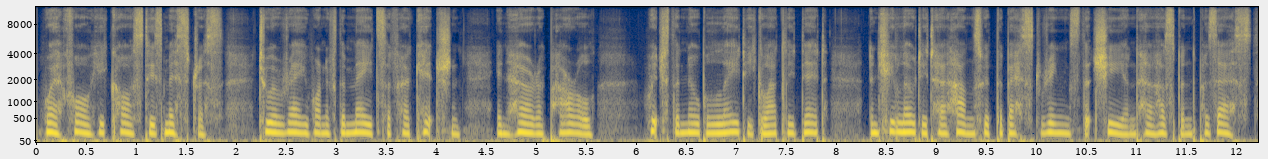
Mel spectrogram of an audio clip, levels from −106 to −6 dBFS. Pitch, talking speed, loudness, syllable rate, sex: 175 Hz, 185 wpm, -18 LUFS, 5.3 syllables/s, female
